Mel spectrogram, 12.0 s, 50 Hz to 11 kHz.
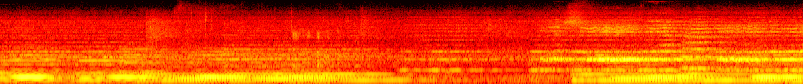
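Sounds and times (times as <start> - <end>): sustained church chords: 0.0 - 12.0
singing: 7.9 - 12.0.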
